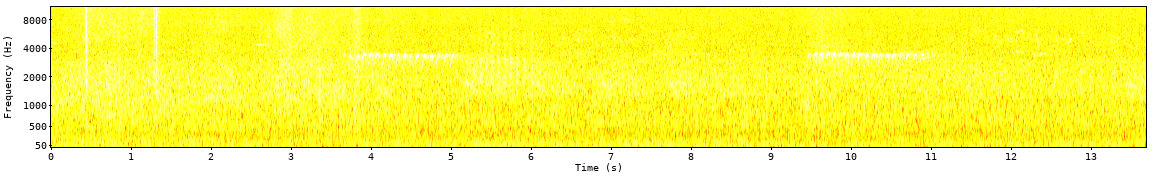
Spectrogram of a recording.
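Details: Common kingfisher in Dortmund on 4 March 2013, giving two thin, high, shrill call series about five seconds apart, each a rapid trilled whistle lasting about a second, over a steady low rumble of traffic and background noise.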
